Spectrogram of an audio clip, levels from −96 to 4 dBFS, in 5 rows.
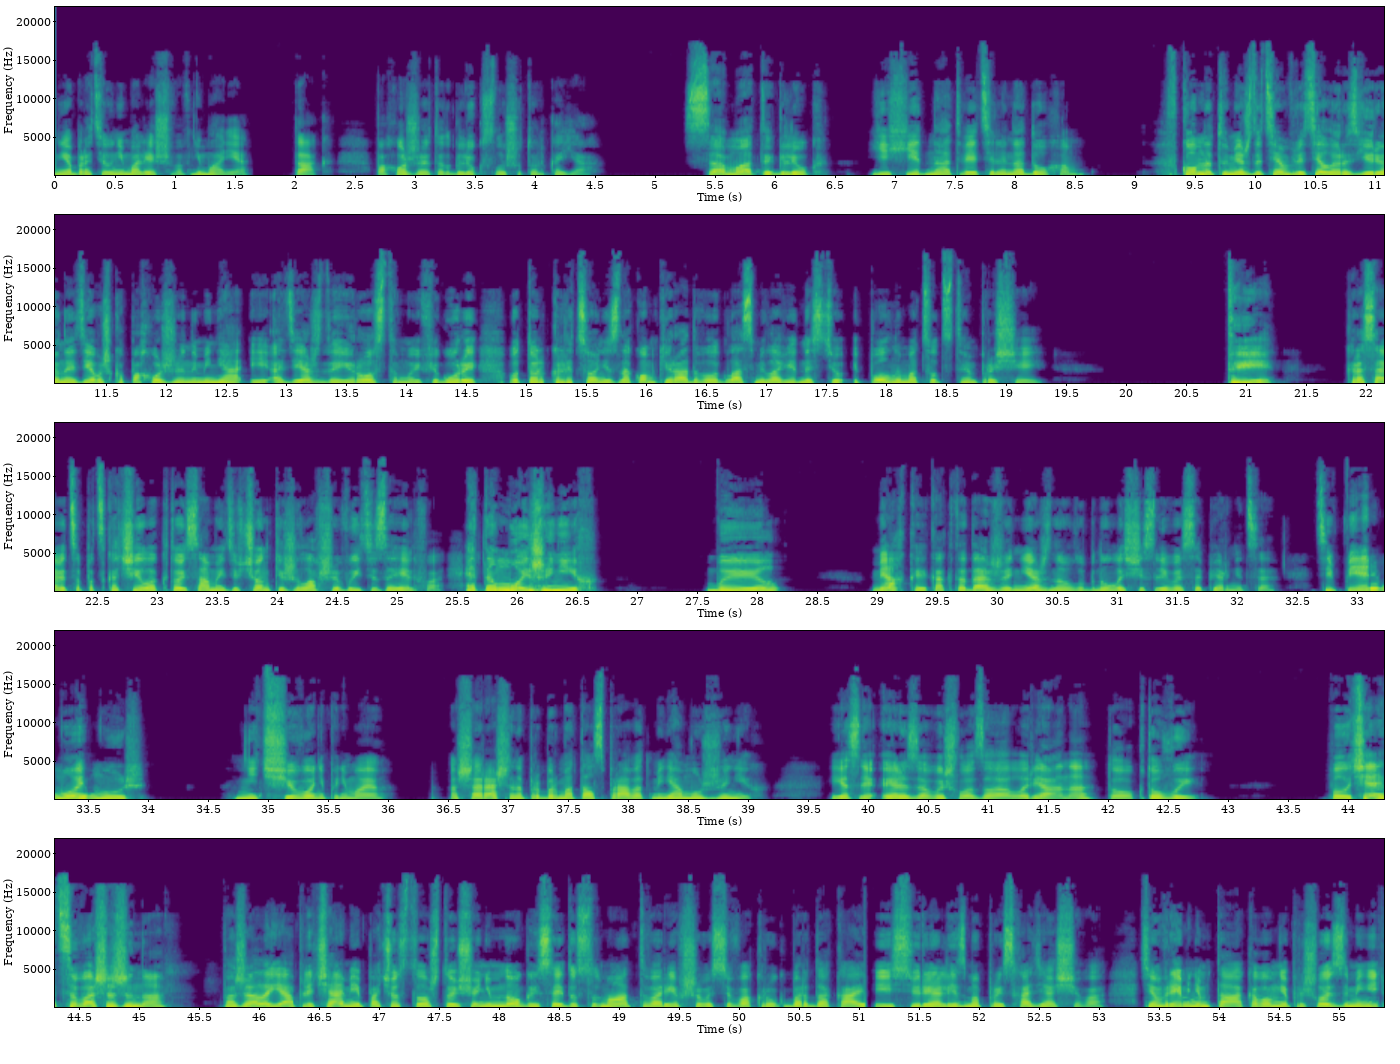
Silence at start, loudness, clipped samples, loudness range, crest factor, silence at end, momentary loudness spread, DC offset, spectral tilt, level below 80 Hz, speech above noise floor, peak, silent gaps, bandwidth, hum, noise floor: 0 s; -14 LUFS; under 0.1%; 5 LU; 14 dB; 0.05 s; 10 LU; under 0.1%; -4 dB/octave; -54 dBFS; over 76 dB; 0 dBFS; 1.66-1.90 s; 17 kHz; none; under -90 dBFS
